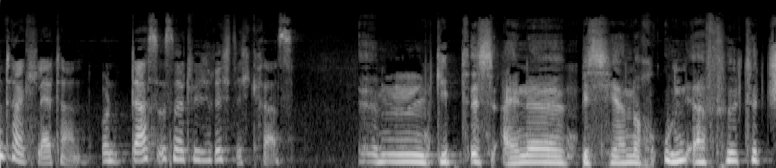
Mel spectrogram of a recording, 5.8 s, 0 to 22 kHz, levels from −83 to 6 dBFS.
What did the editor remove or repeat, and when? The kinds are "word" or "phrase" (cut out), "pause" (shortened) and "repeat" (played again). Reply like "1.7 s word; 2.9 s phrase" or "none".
none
